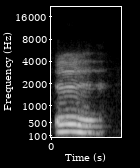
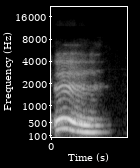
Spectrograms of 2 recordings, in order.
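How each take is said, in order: First: "eh" con la vocal correcta, dicho suave, como modelo; la E bien pronunciada, de profesora; correct vowel. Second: "eh" de la alumna, dicho más fuerte y con la vocal equivocada; la E mal pronunciada, como la dijo Paula; wrong vowel. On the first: (la E correcta, de modelo) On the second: (la E equivocada de la alumna) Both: Shown as a demonstration. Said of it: "No, Paula, es, eh".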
